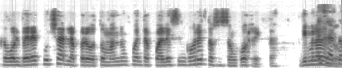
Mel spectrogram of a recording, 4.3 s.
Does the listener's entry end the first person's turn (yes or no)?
yes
